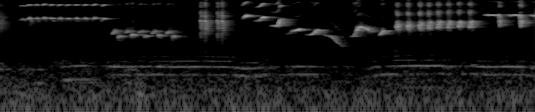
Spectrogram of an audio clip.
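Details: Forktail singing a fast medley: long thin whistles, then rapid trills of repeated chirps, sharp downslurred whistles and buzzy bursts, the notes high and crowded, with a faint low hum beneath.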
